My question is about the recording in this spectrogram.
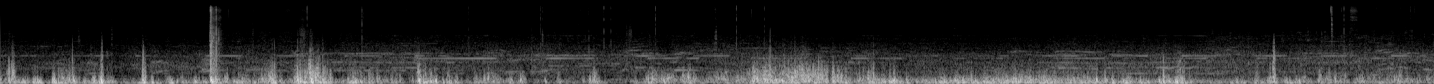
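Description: Uneven rumbling and rustling of a hand-held phone microphone being moved about outdoors, with a sharp click about two seconds in and faint thin high tones in the background.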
